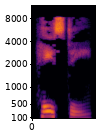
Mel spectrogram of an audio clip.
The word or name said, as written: hasty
